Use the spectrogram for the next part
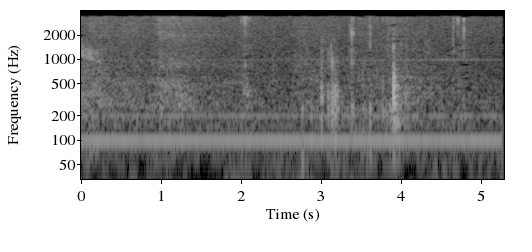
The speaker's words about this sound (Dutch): Ik neem even een slokje water daarop.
